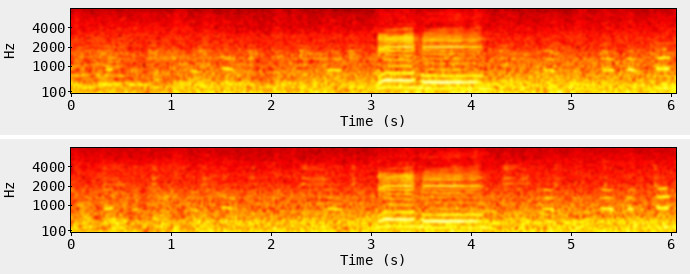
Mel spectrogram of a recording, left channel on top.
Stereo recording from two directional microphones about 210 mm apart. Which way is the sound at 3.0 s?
25° left (ahead or behind).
